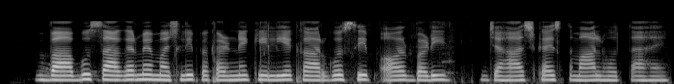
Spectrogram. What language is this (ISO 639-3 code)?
hin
